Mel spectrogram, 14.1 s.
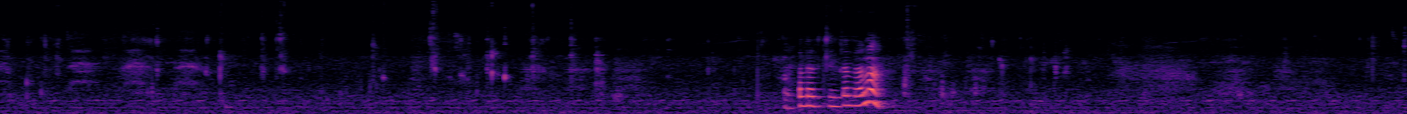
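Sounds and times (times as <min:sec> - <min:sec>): person chewing: 0:00.0 - 0:07.7.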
